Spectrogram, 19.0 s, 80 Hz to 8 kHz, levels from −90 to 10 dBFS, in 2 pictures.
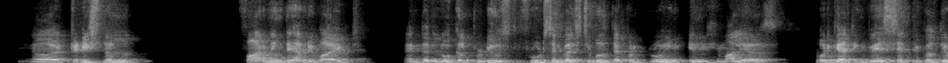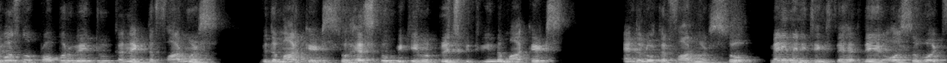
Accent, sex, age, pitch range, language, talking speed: Indian, male, 40-59, 145-185 Hz, English, 175 wpm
